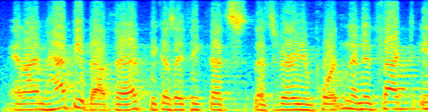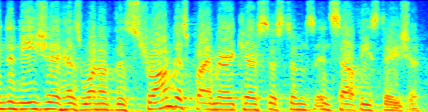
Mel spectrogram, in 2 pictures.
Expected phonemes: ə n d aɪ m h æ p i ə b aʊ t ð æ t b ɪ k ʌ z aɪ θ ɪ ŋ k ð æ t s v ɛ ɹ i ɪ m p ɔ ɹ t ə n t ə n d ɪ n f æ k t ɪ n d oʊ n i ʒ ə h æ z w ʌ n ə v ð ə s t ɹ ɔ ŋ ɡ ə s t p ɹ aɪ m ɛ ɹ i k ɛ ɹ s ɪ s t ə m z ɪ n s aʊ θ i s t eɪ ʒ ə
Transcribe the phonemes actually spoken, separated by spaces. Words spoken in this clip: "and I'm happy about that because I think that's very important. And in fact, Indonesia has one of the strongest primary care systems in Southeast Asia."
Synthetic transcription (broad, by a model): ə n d aɪ m h æ p i ə b aʊ t ð æ t b ɪ k ʌ z aɪ θ ɪ ŋ k ð æ t s v ɛ ɹ i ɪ m p ɔ ɹ t n t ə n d ɪ n f æ k t ɪ n d oʊ n i ʒ ə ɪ z w ʌ n ə v ð ə s t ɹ ɔ ŋ ɡ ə s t p ɹ aɪ m ɛ ɹ i k ɛ ɹ s ɪ s t ə m z ɪ n s aʊ θ i s t eɪ ʒ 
